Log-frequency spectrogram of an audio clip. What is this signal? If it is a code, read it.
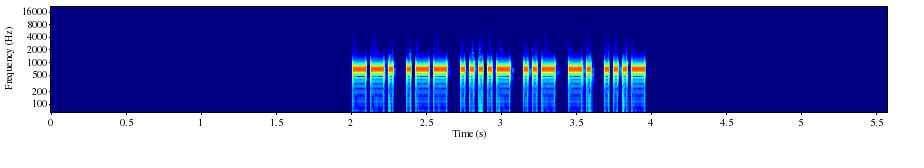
Morse code, heard as a keyed tone, about 40 wpm, 700 Hz. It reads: GW4UNV
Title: DXCC-100 Call Signs - 6 Characters - Repeated 3x - 40wpm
